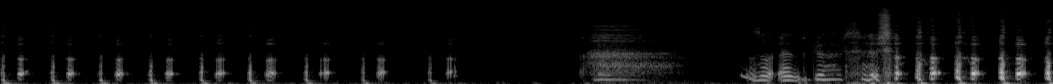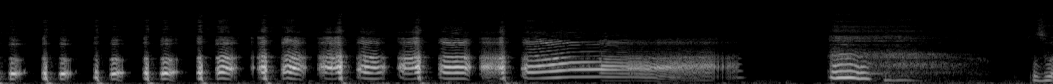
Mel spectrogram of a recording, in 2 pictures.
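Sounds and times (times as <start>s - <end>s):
man sobbing: 0.0s - 4.6s, 8.5s - 18.0s
man wailing: 10.6s - 18.0s.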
